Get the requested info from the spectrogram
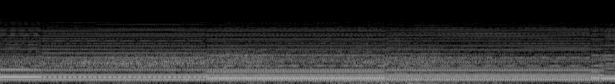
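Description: Improvised synthesizer music played only on the white keys: long held notes, changing pitch about every two seconds.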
